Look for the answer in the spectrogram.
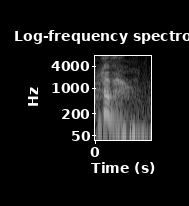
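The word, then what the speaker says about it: hevel (הבל): In Hebrew, it's pronounced hevel, two breathy consonants.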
